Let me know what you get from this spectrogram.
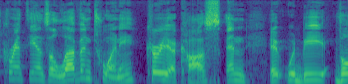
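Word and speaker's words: κυριακός: That's how it's translated, the Lord's, Kuriakos. Everybody got that word? Kuriakos? Everybody there? Just make sure. And if you want to spell that out, Kuriakos would be, if you're writing it out, Kyriakos. Kuriakos.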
